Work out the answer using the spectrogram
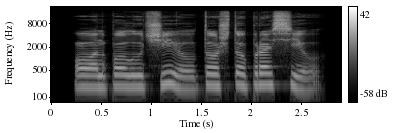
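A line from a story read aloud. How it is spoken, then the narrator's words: Growl. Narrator (Russian): прорычал Сет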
